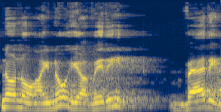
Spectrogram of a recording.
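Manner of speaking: quick rushed paraphrase of the spider; fast retelling. Acted. Teacher hurrying through the spider's words, quickly. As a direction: rattle it off quickly. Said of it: "he said".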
